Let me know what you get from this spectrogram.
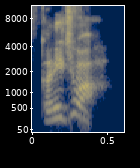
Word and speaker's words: konnichiwa: konnichiwa. Like, it's konnichiwa.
